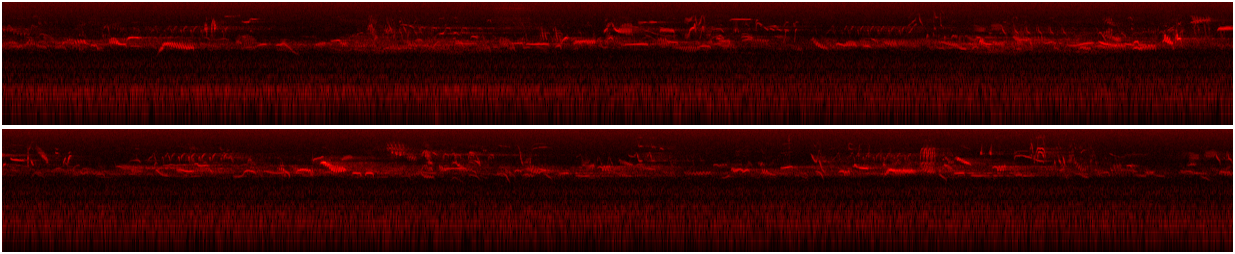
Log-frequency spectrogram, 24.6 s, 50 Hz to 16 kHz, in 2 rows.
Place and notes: Pflügerstraße, Berlin, Deutschland - Birds at Dawn
If you can't sleep, you can still record - and even at a time when you would normally sleep...
And it's beautiful to do that.
From top floor window to backyard.
On a Sony PCM100 with mics in pan mode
